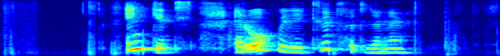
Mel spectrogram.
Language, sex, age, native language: Icelandic, female, 12, Icelandic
